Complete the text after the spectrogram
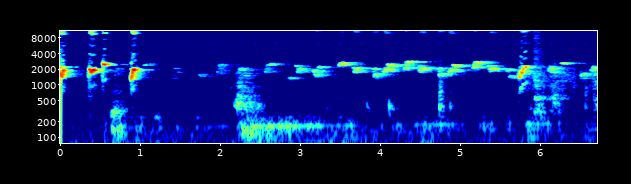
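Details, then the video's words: Sooty-headed bulbul kongslet ropelan song: three loud whistled chirps open, then after a short gap a softer, rambling warble of gliding whistles continues, with one strong chirp near the end and a faint low hum. "Trucuk Kongslet Ropelan Panjang, bisa buat masteran"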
